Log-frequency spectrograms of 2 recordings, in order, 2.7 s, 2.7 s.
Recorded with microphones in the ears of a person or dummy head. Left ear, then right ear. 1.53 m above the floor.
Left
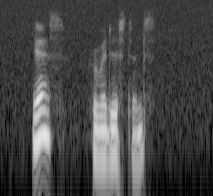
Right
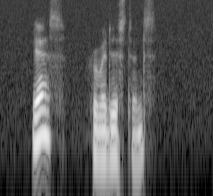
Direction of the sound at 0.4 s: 35° right (ahead or behind).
